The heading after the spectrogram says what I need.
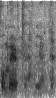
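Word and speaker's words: Omertà: Is that how it's pronounced? Omerta.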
